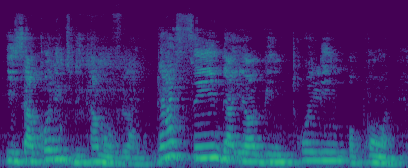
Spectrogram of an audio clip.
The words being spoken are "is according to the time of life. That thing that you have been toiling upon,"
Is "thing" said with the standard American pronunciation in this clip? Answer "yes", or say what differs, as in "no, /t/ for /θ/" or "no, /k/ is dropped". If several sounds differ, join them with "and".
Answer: no, /s/ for /θ/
